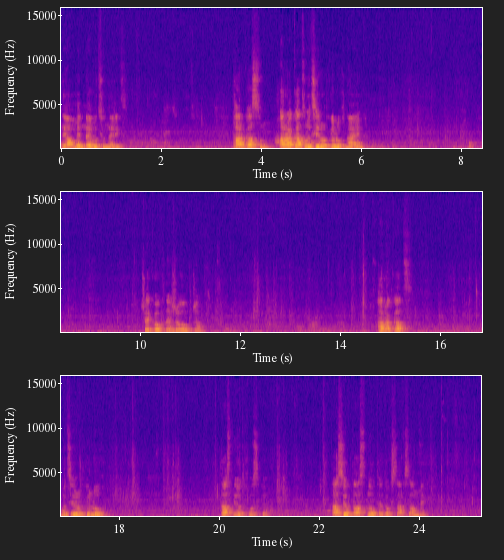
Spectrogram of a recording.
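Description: A middle-aged man speaks slowly and earnestly into a microphone, with pauses between phrases.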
